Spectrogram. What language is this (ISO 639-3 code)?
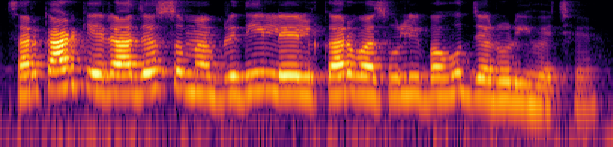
mai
